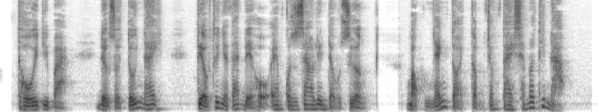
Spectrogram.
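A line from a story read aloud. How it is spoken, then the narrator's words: Trembling reply. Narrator (Vietnamese): Hà run rẩy đáp lại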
